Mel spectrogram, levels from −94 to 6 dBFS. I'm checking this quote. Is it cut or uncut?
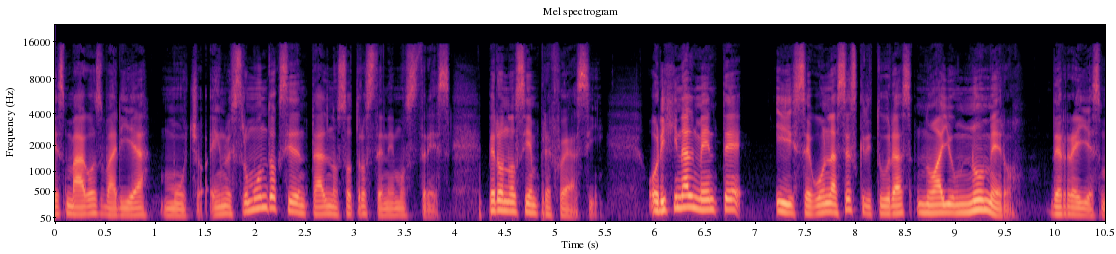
uncut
